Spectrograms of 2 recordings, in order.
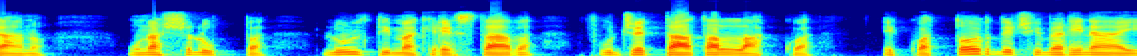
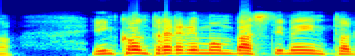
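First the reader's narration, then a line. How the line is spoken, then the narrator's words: Sailors shouting. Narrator (Italian): gridarono i marinai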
